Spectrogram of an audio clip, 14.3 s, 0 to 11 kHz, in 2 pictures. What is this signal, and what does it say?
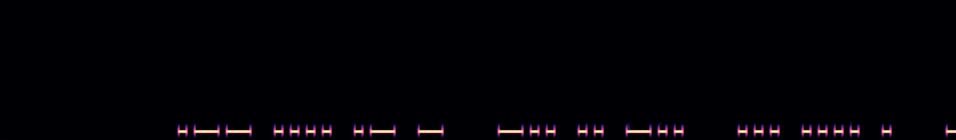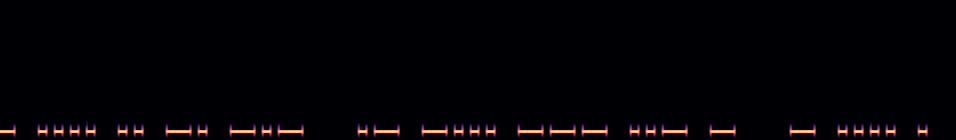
Morse code, heard as a keyed tone, about 21 wpm, 700 Hz. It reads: WHAT DID SHE THINK ABOUT THE
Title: Sentences from Top 1000 Words - Review Part 4 - 20wpm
